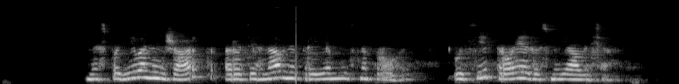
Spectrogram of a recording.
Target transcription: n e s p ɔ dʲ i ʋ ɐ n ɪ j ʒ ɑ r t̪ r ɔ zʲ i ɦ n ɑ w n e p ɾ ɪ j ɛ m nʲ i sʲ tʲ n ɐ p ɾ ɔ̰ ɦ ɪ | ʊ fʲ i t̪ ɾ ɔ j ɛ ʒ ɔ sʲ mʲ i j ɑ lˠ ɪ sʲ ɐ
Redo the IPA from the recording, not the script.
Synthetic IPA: n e s p ɔ dʲ i ʋ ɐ n ɪ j ʒ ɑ r t̪ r ɔ zʲ i ɦ n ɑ w n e p ɾ ɪ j ɛ m nʲ i sʲ tʲ n ɐ p ɾ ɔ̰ ɦ ɪ | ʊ sʲ i t̪ ɾ ɔ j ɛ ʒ ɔ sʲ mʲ i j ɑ lˠ ɪ sʲ ɐ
